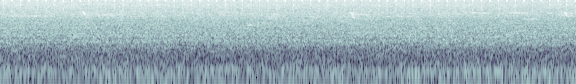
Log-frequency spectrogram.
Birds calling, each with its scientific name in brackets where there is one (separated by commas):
Black-capped Chickadee (Poecile atricapillus)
